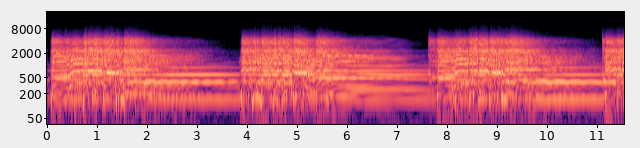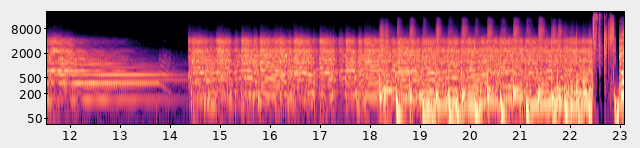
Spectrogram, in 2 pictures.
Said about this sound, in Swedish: Det här är väldigt tidigt 80-tal, eh, nordirländsk eh, punkrock.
